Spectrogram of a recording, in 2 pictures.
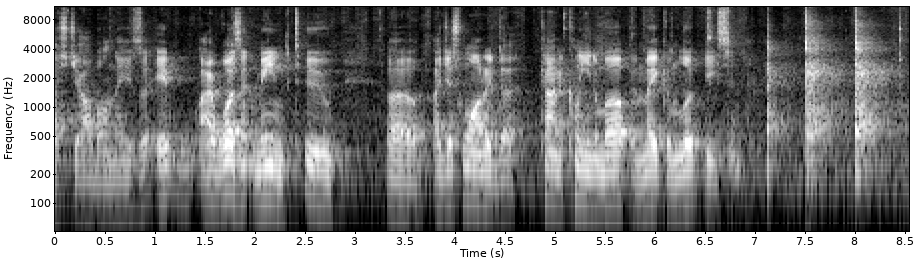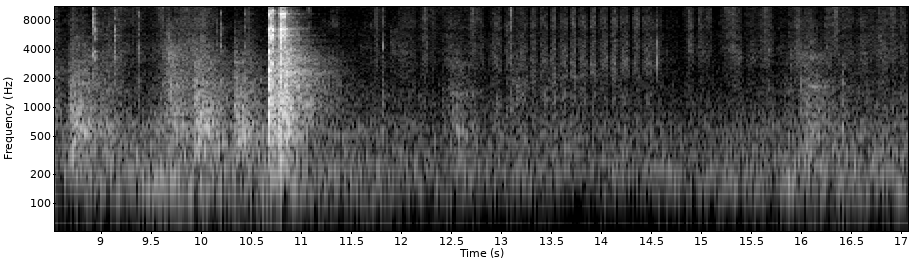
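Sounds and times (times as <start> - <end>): loud metal clack: 9.9 - 11.3.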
